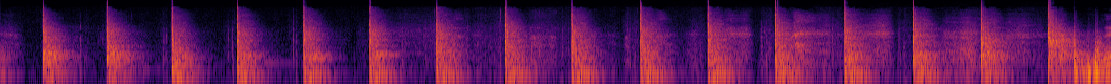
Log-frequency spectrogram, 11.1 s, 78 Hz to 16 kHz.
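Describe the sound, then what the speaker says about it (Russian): A 150 mm nail driven into a plywood floor with a hammer, about sixteen sharp, evenly spaced blows, each a loud close crack with a short ringing decay, steady rhythm throughout. "вот этот небольшой гвоздик на 150 весело забиваем"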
